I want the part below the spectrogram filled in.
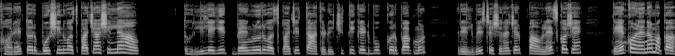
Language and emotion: Goan Konkani, fearful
